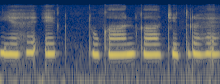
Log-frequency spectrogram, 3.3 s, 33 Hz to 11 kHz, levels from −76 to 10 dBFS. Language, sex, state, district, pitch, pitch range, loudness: Hindi, female, Jharkhand, Palamu, 265 Hz, 255-275 Hz, -13 LUFS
